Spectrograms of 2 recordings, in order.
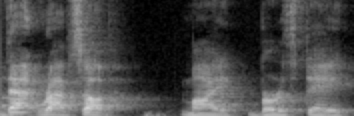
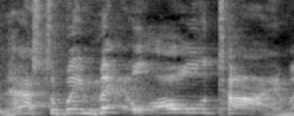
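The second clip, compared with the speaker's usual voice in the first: put-on high, slow British accent, the T in metal dropped; 10 semitones higher, 5 dB louder, slower than usual. British accent slipped in while thanking the old head bangers. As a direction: lapse into a hammy British accent. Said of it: "I just did a British accent there".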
